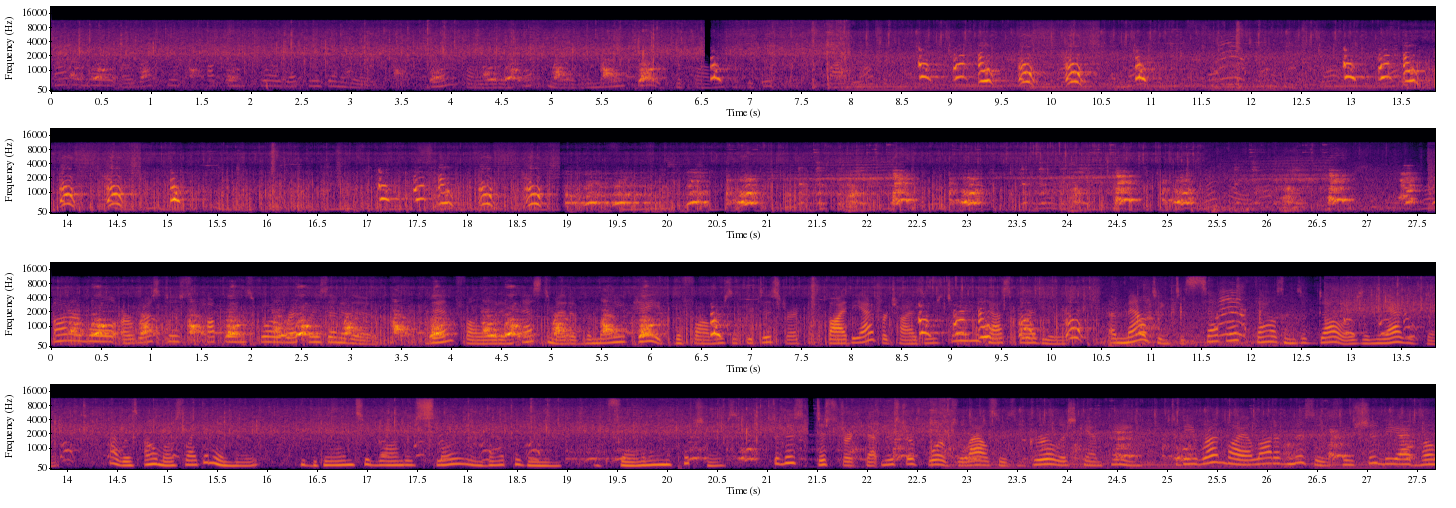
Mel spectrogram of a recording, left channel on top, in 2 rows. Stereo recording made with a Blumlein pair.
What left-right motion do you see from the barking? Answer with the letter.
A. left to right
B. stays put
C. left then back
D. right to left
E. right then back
D.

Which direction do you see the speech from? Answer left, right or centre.
right.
